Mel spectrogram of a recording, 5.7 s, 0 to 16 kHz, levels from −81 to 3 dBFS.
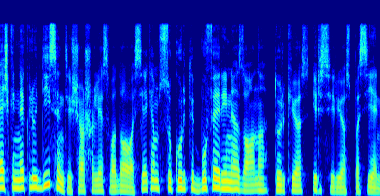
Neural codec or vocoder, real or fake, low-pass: vocoder, 22.05 kHz, 80 mel bands, Vocos; fake; 9.9 kHz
